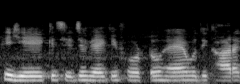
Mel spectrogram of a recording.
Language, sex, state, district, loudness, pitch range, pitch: Hindi, female, Haryana, Jhajjar, -15 LUFS, 190-200 Hz, 190 Hz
